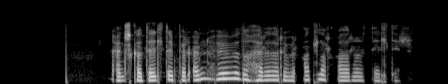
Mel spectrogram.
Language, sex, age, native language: Icelandic, female, 30-39, Icelandic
